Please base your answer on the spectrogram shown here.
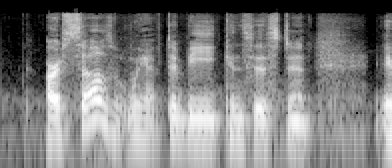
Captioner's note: speaking in French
